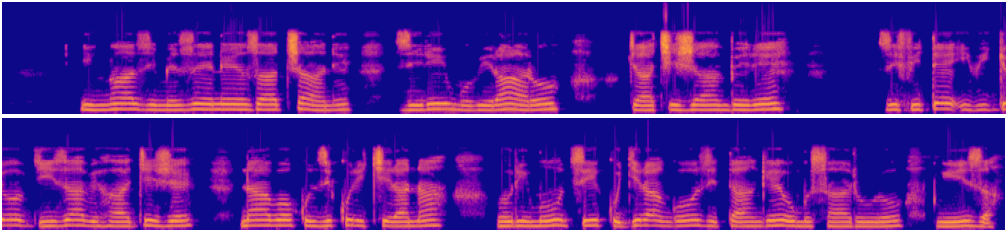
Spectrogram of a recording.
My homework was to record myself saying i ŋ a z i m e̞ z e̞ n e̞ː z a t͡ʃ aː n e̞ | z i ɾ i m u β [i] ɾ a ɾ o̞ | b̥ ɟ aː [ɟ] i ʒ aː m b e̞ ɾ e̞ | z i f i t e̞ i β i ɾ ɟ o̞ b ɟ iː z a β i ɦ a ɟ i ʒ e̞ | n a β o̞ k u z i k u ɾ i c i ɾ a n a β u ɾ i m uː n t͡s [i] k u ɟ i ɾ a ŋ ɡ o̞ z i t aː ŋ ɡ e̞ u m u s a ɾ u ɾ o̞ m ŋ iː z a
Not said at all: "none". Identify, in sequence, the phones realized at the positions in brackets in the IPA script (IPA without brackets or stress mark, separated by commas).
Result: i, c, i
